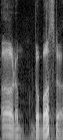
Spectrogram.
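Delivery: bad tough-guy voice, deep and slow. Quoting a film scene in a terrible Vin Diesel impression. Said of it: "forgive my terrible Vin Diesel pre-, impression".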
